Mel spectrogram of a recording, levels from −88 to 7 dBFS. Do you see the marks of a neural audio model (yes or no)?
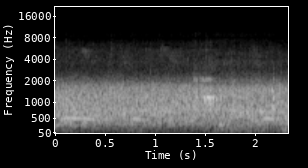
no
